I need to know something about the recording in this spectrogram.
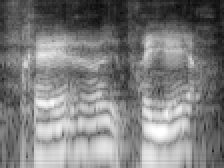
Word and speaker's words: Freyr: Ok, donc là, on vient de rencontrer le frère de Freya, qui s'appelle Freyr. Ça prononce quasiment pareil.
